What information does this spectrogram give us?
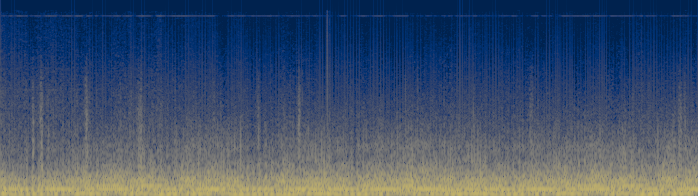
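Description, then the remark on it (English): A steady, heavy drone of multiple piston aircraft engines fills the air, a low throbbing rumble that holds constant throughout as a squadron of Fortress bombers passes high overhead, with no voices. “High above them, a squadron of bombers flies by. Fortresses.”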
